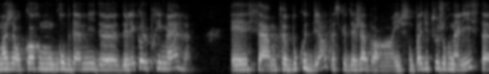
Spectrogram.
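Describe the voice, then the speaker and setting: A woman talks at a moderate pace in a medium pitch with fairly even intonation. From Switzerland, Biel/Bienne (French-speaking). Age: 30s. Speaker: TV news presenter. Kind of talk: interview. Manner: hesitant, many fillers.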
